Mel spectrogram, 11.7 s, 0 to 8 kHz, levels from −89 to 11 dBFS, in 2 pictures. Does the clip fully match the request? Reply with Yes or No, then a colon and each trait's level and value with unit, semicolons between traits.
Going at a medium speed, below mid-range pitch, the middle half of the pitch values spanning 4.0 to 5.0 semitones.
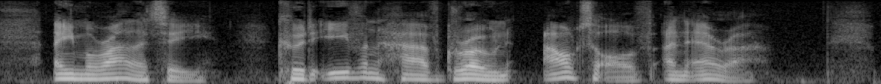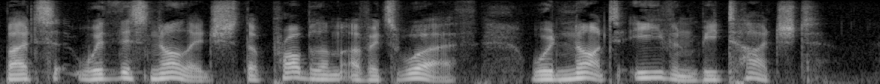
No: slow, 125 wpm; low, 120 Hz; average, 4.3 semitones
